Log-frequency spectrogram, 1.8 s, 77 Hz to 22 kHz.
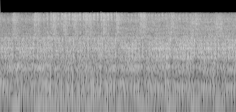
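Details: Polaris Xplorer 250 single on a Yamaha Blaster 200cc clone carburetor that replaced the flooding stock carb, with idle turned up and choke off: a quick, even putter with no misses or knocks, a healthy idle with the neutral light on.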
